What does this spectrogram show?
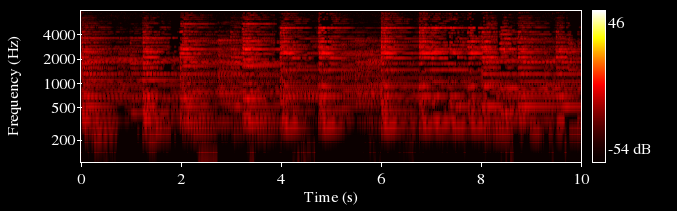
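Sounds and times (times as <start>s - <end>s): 
instrumental music: 0.0s - 9.9s.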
